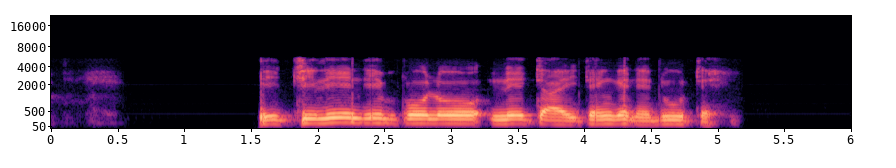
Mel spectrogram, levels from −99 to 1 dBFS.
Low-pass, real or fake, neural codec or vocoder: 5.4 kHz; fake; codec, 16 kHz, 16 kbps, FunCodec, trained on Chinese and English, 50 frames a second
